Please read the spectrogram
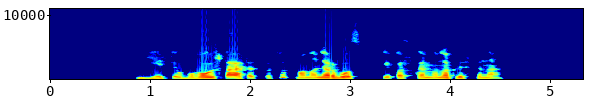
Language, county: Lithuanian, Kaunas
